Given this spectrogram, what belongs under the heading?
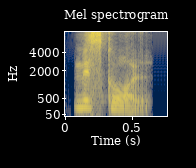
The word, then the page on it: miscall: Indian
